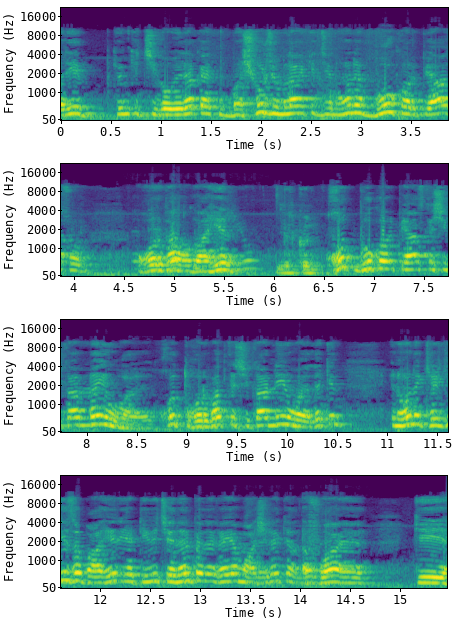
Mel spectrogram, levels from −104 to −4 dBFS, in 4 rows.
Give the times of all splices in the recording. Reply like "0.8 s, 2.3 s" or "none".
5.0 s, 14.0 s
